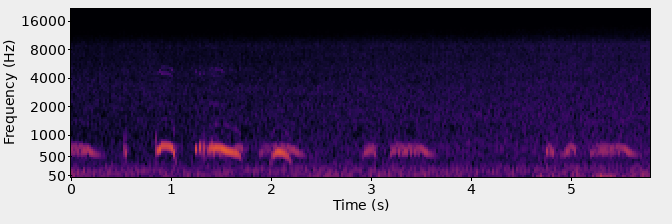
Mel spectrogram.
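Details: Thai trapping decoy dove calling to draw in wild doves. Loud, ringing arched coos open the clip, then a run of softer, muffled falling coos at an uneven pace.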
